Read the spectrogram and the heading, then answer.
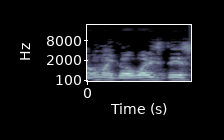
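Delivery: put-on crying voice. Retelling seeing a painting of a vision, imitating own past crying. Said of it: "So I start crying".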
